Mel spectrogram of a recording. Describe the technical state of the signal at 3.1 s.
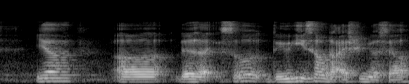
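At 3.1 s the speech signal is intact, with no audible technical fault at that moment.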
